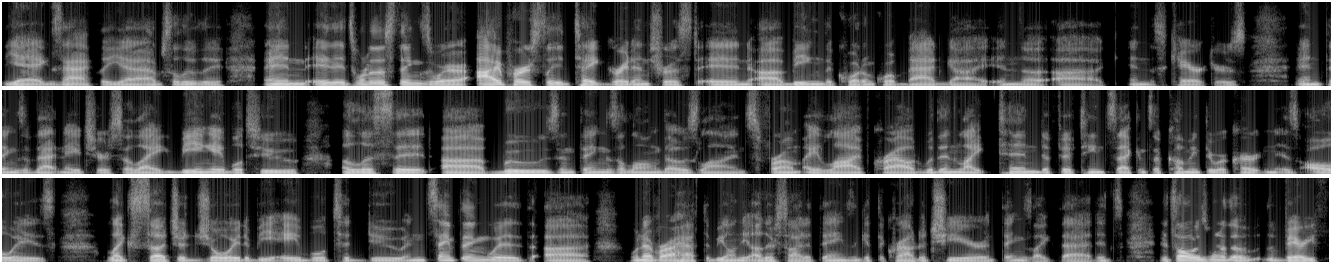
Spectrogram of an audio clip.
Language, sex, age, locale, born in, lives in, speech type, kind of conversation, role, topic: English, male, 25-29, en-US, United States, United States, conversation, podcast, guest, How has being creative shaped who you are and how you see the world?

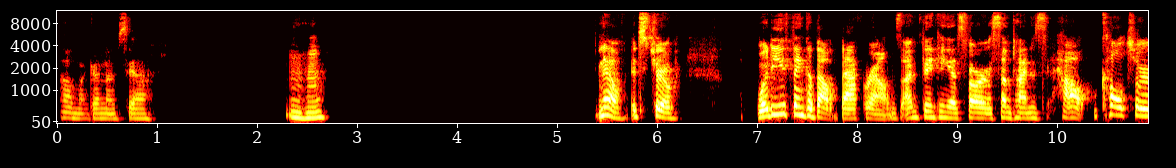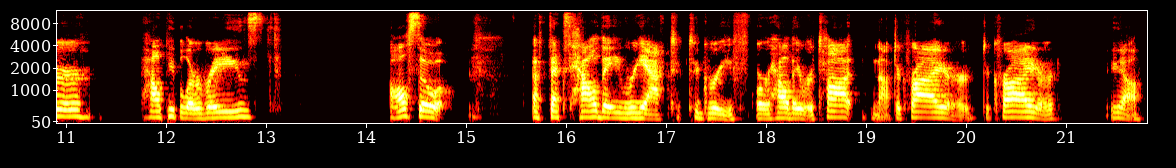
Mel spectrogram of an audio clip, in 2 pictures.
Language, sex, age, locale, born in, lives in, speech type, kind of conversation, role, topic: English, female, 30-34, en-US, United States, United States, conversation, podcast, host, How do people experience and cope with the wide range of emotions that come with grief?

